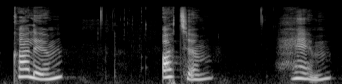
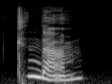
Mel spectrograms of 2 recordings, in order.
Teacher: the N sound is silent after the M sound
